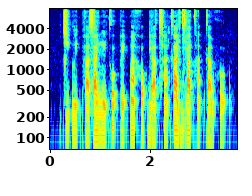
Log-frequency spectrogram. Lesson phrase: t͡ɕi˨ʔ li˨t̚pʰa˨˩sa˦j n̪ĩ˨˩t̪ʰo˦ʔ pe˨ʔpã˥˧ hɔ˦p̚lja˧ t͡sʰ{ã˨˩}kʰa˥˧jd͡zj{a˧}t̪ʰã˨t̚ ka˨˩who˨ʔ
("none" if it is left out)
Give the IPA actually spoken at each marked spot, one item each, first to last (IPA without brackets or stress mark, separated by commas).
ã˨˩, a˦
